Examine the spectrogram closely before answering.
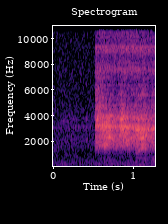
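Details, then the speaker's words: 1960s Volt 2 two-transistor radio after repair, turning volume control: output faint, then suddenly jumps much louder partway and keeps climbing; uneven resistive coating on the pot track suspected. "there's a jump right there unless they didn't coat the resistive coating all the way to the end or something that's when you get somewhere louder as you turn it up"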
